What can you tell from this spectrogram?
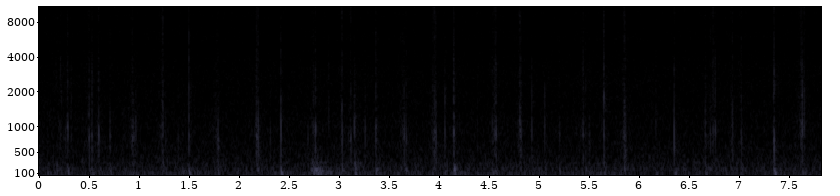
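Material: Leather.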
